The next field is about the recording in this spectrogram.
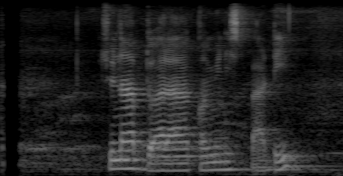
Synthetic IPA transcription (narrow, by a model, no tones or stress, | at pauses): t͡sunab̚d̪ʱwaɾakʌmjunisʈpa̰rʈi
